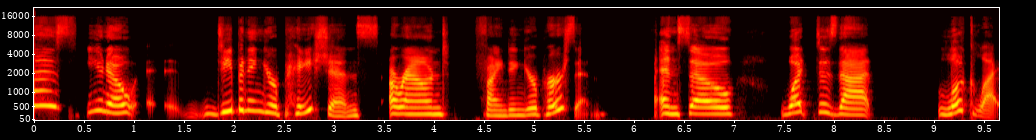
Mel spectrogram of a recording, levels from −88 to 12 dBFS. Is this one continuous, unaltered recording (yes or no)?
yes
